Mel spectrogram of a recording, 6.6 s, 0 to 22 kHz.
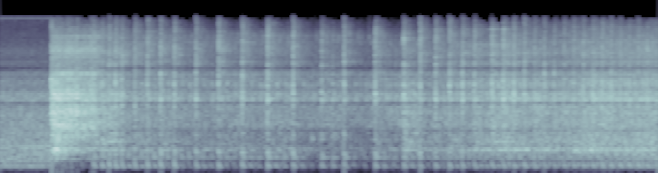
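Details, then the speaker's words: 1973 Tecumseh snow blower engine, first start after carburetor reinstall, fuel valve opened, starter button pressed on choke. Starter whirs briefly, then the engine catches and pops along at about ten beats a second; normal start. "well that's really good successful first run try it again don't need to choke"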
